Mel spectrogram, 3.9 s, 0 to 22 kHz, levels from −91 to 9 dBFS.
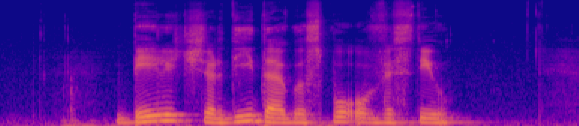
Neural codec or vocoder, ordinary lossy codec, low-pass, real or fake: none; none; none; real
